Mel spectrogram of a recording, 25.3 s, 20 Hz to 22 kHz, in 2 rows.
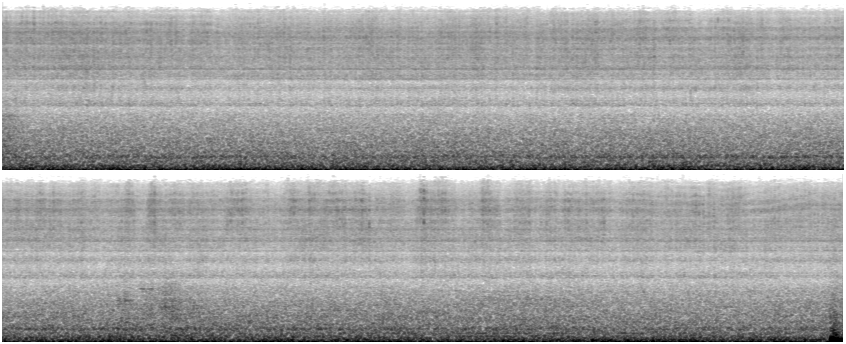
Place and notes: Via Nenni Pietro, Forte dei Marmi LU, Italia - Electric line noise in a wet day
Noise of the electric high-tension line over the school in a wet day, Caranna, Forte dei Marmi, Versilia, Italy
Recorded with a Tascam DR-05 V.2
